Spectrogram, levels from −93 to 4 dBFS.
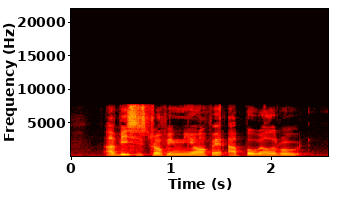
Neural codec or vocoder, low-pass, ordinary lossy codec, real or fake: none; none; none; real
